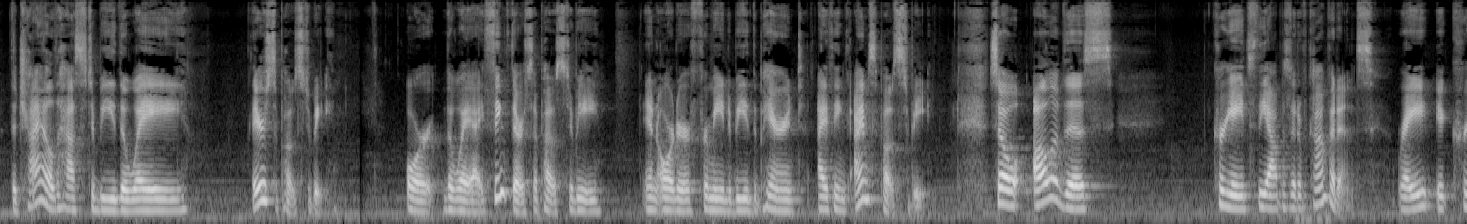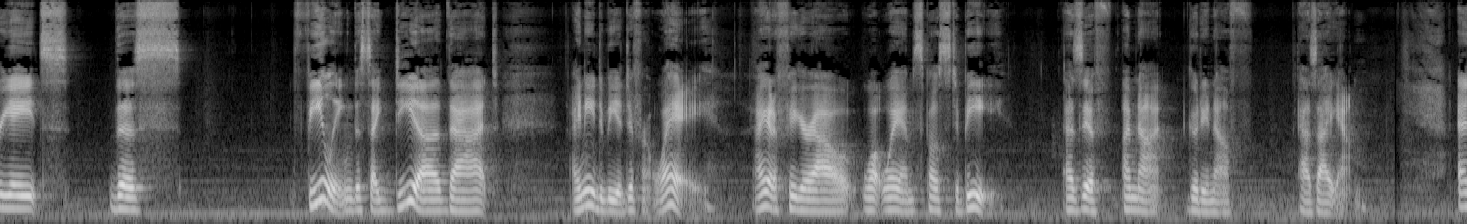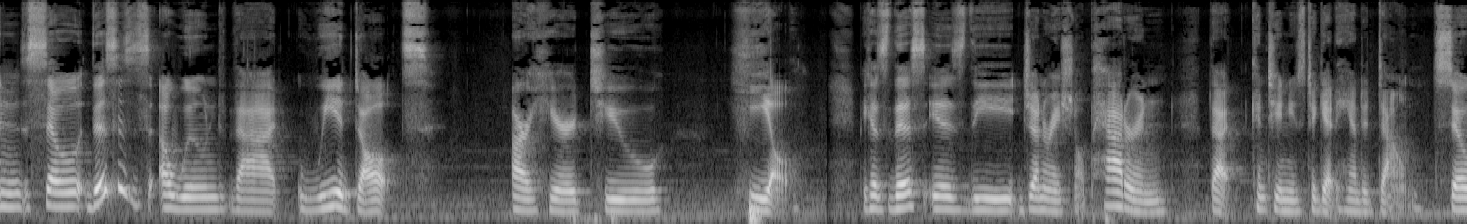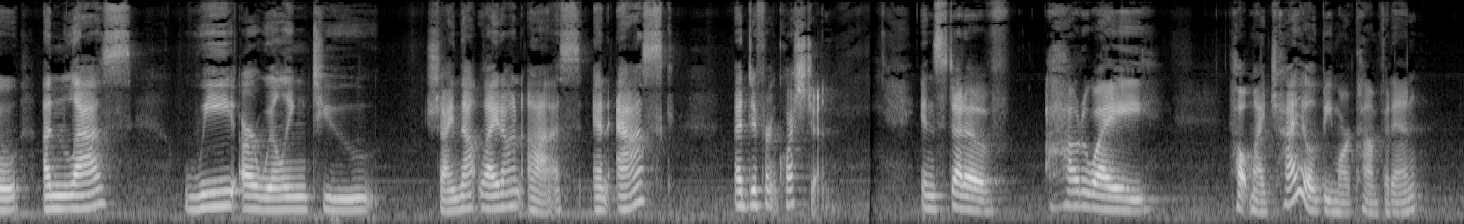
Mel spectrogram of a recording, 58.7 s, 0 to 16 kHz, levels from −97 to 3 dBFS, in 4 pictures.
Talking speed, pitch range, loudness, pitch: 135 wpm, 150-180 Hz, -21 LUFS, 160 Hz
